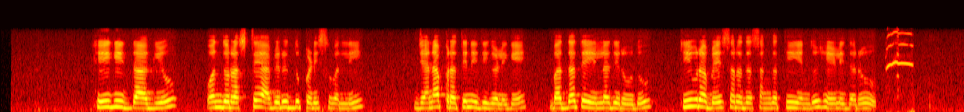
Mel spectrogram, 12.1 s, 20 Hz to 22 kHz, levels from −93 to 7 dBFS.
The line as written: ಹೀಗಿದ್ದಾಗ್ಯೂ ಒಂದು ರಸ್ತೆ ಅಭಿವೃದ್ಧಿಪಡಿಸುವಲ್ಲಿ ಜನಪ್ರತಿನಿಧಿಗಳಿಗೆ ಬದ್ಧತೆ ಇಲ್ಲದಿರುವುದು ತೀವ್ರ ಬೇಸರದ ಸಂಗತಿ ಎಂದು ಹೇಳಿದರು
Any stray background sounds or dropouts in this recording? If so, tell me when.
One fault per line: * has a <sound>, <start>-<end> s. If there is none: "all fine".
* has a squeak, 11.1-11.5 s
